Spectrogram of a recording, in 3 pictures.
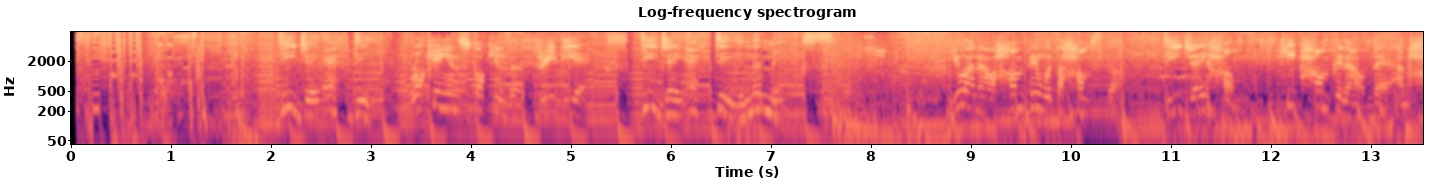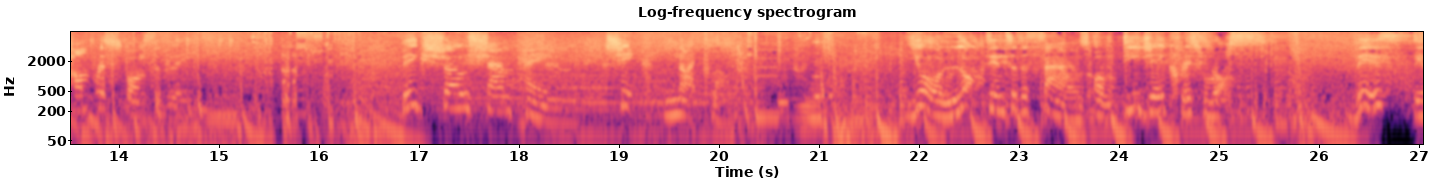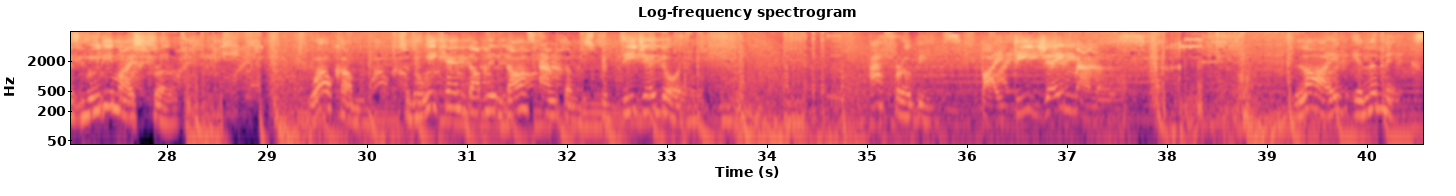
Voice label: Imaging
